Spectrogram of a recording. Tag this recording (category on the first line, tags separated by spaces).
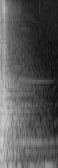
Sound effects > Other mechanisms, engines, machines
foley household metal metallic perc saw sfx smack tool twangy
